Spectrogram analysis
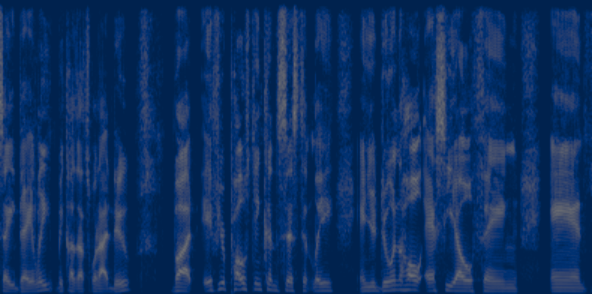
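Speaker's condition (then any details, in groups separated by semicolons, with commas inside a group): No condition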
